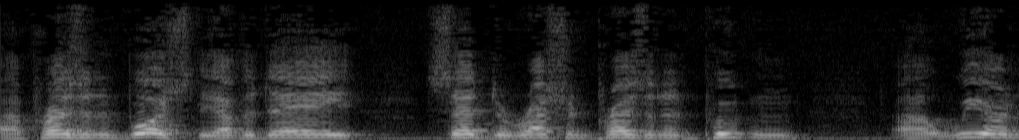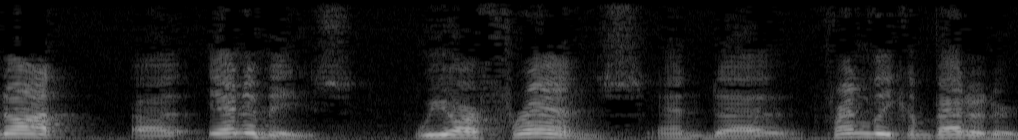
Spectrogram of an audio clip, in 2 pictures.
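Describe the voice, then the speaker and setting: Fairly slow speech from a man, high in pitch, with ordinary pitch variation. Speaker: TV talk show host. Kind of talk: TV interview questions.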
